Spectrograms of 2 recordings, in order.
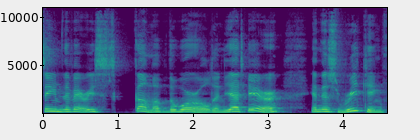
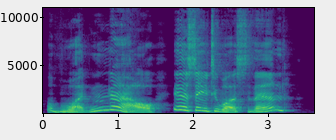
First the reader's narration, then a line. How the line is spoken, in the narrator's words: cried one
